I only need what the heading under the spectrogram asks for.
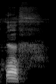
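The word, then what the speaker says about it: cough: কফ তাই না কিন্তু এটা এফ থাকবে না এখানে এফ নাই কিন্তু উচ্চারণটা এভাবেই হবে সি ও ইউজি এইচ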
